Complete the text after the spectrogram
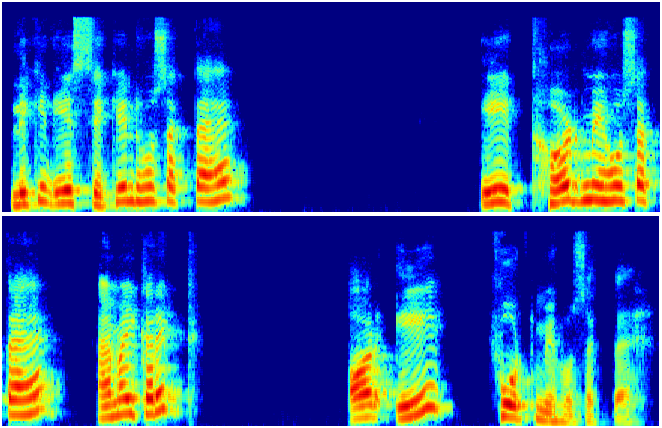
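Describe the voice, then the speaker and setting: A man's voice: high voice, a little mellow. A male coaching teacher giving a classroom lecture, mixing Hindi and English and checking with his students again and again. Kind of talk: classroom lecture on a reasoning puzzle.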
